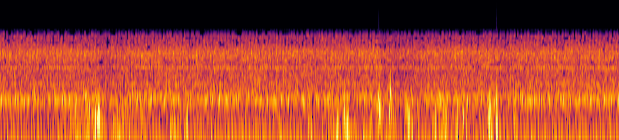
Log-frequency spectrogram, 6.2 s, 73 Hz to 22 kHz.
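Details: 1999 Daewoo Nubira 2.0L DOHC U20SED at idle: slightly rough, uneven low thumps and occasional stumbles, misfire; owner suspects weak spark from the DIS ignition coil, not confirmed.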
